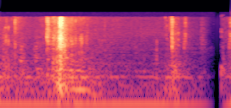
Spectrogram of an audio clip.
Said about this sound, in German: aber äh, na, bevor wir hier nach dem Mikro greifen, vielleicht erstmal die Türe schließen und freundlich reingrüßen.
